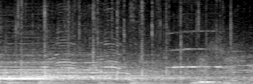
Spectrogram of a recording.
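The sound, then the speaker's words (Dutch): Crowd cheering and clapping at a feminist march rally on Dam square in Amsterdam on International Women's Day, a mix of scattered claps and raised voices with some sustained tonal calls, fading slightly toward the end. “Dus applaus voor jullie zelf.”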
